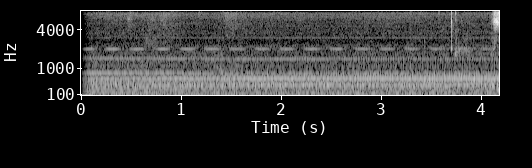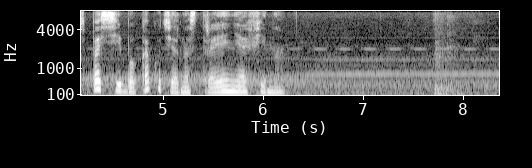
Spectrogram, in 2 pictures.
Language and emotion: Russian, neutral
